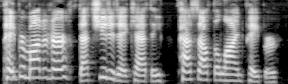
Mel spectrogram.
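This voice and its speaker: Woman acting a brisk, high-pitched schoolteacher. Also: animated, muffled recording. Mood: brisk instructing. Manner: bright, instructive, authoritative. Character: brisk, beaming woman schoolteacher commanding her fifth-grade class.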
